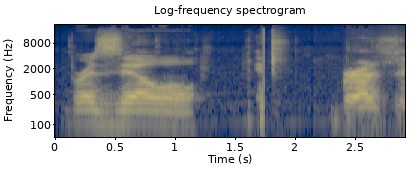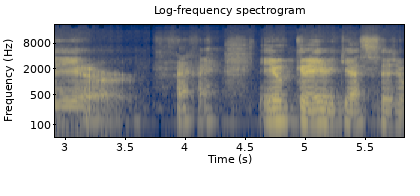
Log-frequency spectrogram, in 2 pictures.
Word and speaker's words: Brazil: na garganta tudo World o nome do seu belo país a gente vai dizer nós nativos dizemos como brzil Brazil eu creio que essa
